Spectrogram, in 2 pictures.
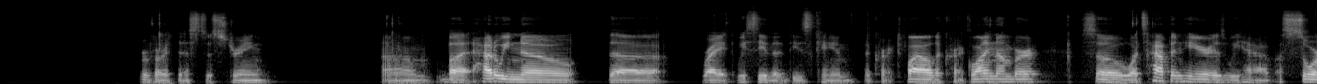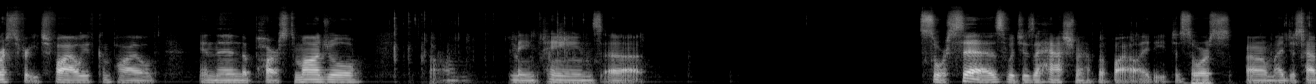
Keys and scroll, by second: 0.4-1.2 typing, 1.5 ctrl+s, 3.8 super+Tab, 9.8 super+Tab, 11.3 ctrl+Tab, 17.0-22.3 typing, 22.3 Return, 23.4-24.4 typing, 25.7-26.3 typing.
